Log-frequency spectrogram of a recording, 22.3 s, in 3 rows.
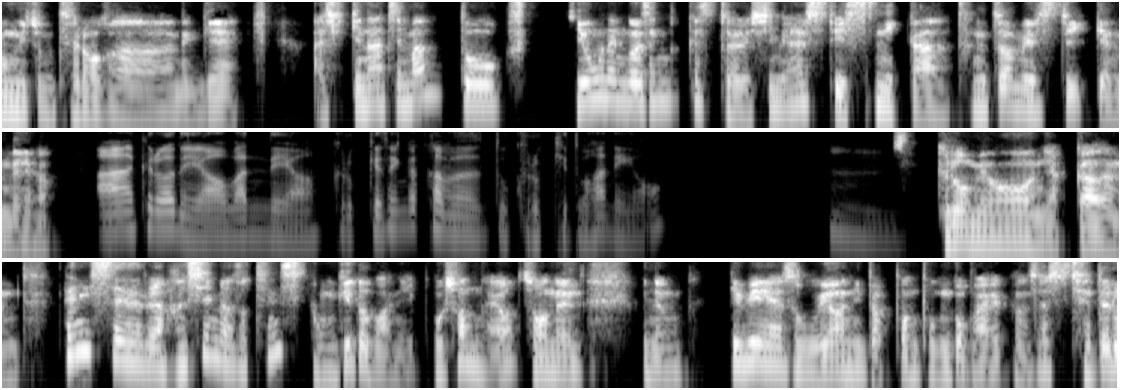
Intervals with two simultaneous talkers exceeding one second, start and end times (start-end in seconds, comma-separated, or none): none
